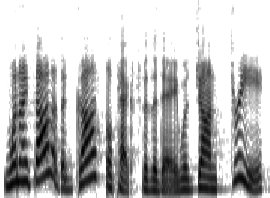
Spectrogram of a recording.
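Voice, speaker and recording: A woman's voice: medium pitch, sing-song, normal speed, creaky, fairly bright tone. A woman co-hosting a lectionary podcast, talking in a chatty, teacherly way. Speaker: podcast co-host, Lutheran. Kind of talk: casual lectionary podcast chat.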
